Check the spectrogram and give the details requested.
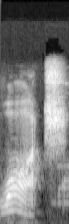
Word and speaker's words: watch: Now an A after a W sound, which remember QU is pronounced qua in English with that W, unless it is followed by a K, a G, or an NG, it'll be ah. So want and watch, but not wag.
